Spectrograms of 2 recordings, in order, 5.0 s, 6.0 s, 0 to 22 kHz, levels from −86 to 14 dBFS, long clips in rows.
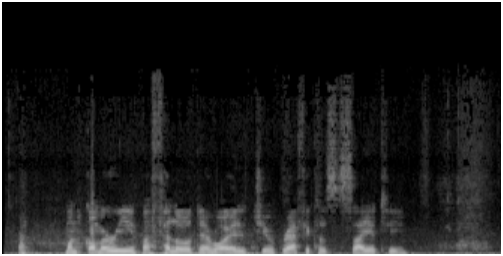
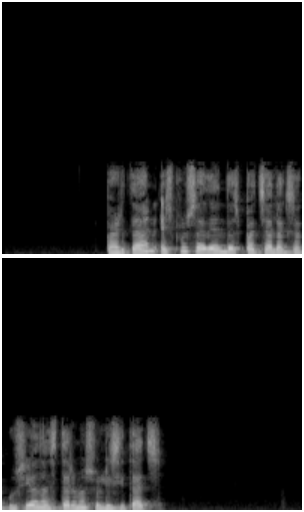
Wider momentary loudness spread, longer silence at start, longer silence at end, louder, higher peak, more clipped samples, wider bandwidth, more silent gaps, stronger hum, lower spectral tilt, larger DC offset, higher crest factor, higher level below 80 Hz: first, 13 LU vs 6 LU; second, 0.05 s vs 1.05 s; second, 0.05 s vs 1.45 s; second, -20 LUFS vs -17 LUFS; about the same, -6 dBFS vs -4 dBFS; neither; first, 15.5 kHz vs 8.2 kHz; neither; neither; first, -7 dB/octave vs -5 dB/octave; neither; about the same, 12 dB vs 16 dB; first, -36 dBFS vs -60 dBFS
